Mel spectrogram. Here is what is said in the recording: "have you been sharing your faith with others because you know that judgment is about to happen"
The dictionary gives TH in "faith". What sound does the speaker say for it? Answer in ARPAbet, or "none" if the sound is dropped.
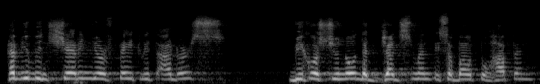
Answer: T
